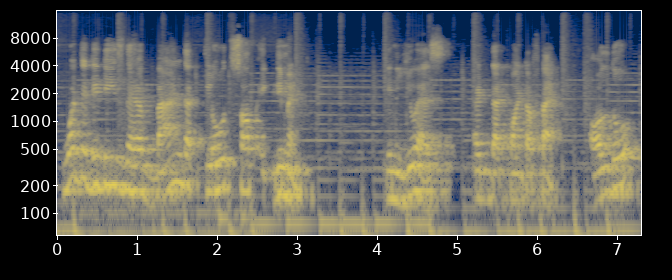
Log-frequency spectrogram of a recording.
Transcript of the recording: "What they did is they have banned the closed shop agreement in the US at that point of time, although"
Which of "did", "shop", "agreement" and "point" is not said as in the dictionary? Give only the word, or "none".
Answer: shop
